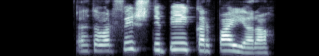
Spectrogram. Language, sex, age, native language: Icelandic, male, 10, Icelandic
